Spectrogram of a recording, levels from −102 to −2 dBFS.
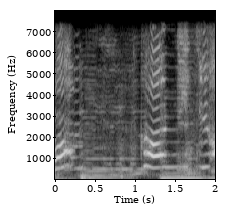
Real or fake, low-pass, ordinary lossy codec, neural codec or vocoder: fake; 7.2 kHz; none; codec, 44.1 kHz, 3.4 kbps, Pupu-Codec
